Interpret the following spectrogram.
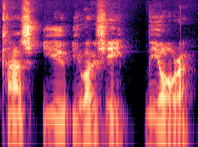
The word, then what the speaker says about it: Kazuyoshi Miura: No, how do you pronounce it? Kazuyoshi Miura.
